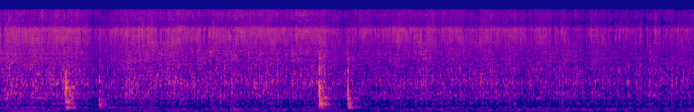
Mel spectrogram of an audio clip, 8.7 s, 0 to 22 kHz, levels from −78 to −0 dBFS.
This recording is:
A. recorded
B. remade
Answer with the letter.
B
